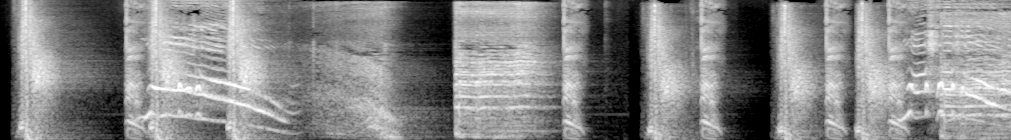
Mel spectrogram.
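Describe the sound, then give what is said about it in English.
Many sharp whacks, slaps and swishing swoops from a staged fist fight between several people on Christmas night, arriving in quick bursts separated by brief silences. “They're all hitting each other with a punch. Yeah, you can't do that. They're all going away. They're dragging each other out.”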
